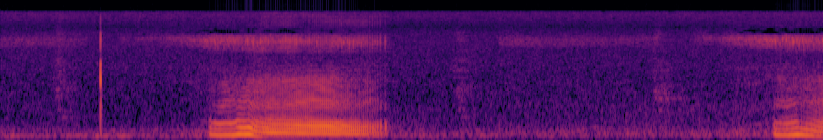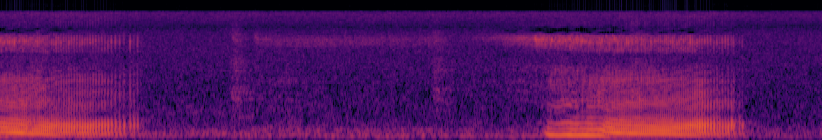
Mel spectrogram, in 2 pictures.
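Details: Loud snoring from a fat cat sleeping on a person's lap; snoring.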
